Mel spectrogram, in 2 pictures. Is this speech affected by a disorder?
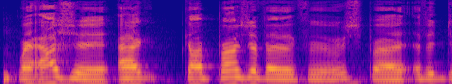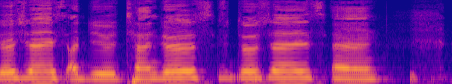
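Yes: Down syndrome; congenital, present from birth, age 24.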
